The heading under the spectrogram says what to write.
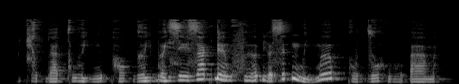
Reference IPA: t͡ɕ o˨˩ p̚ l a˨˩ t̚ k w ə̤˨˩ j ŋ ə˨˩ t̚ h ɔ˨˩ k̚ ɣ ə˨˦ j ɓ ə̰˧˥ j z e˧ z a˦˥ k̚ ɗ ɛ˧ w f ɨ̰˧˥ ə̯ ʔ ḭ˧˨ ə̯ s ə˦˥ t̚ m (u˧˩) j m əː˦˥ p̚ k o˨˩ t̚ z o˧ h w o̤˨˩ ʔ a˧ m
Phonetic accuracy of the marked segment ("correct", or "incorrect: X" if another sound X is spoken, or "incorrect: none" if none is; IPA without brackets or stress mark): correct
